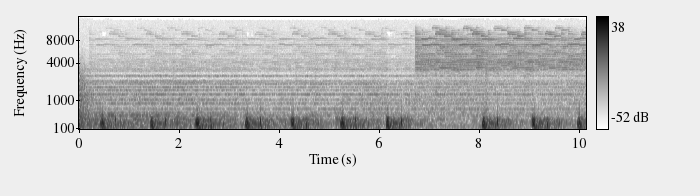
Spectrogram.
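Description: Soundtrack of slow, heartbeat-like double thumps, about one a second, over a steady sustained drone; about seven seconds in, a high shimmering chime-like layer joins.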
